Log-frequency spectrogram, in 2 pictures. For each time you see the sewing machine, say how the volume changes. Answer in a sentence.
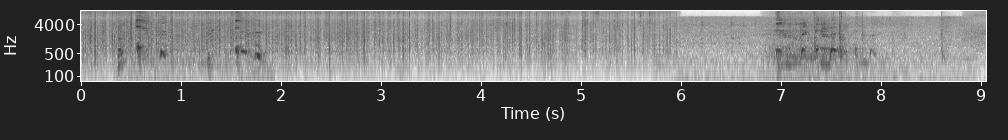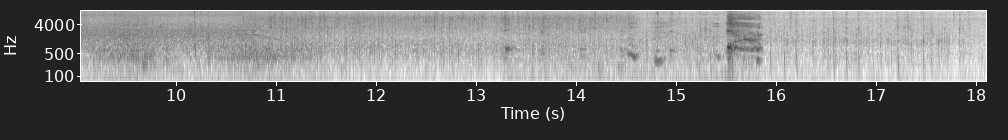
You can hear the sewing machine from 6.8 to 11.7 s, getting quieter then louder.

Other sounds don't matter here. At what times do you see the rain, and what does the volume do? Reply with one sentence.
The rain can be heard from 0.0 to 18.0 s, getting quieter.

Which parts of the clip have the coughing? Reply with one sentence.
The coughing can be heard from 0.3 to 1.9 s, from 6.8 to 8.0 s and from 13.2 to 15.9 s.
